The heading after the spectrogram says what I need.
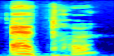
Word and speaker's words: être: pronunciation as well as conjugation so we would pronounce etre to be but we will say remember you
